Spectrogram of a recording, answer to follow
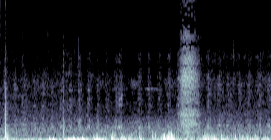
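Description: Low, uneven rumbling and soft thumps of wind and handling noise on a handheld microphone, with a short hiss near three seconds in.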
